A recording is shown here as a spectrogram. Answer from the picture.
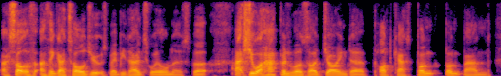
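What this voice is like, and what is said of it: Hoarse, husky voice. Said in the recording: “lost my voice a little bit ... because of all this loud shouting, I've got a delightfully sexy voice”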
